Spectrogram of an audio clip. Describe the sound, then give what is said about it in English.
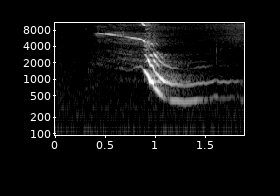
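A dog whimpers once in a high, drawn-out whine that slides downward in pitch, fairly quiet, with no other sounds around it. The trembling dog is being held in someone's arms. “I noted he was trembling and whimpering, which was very much unlike him.”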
